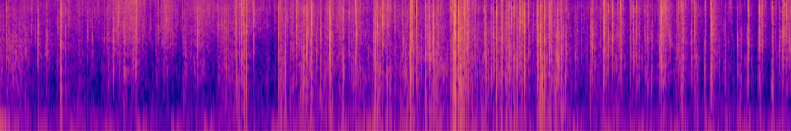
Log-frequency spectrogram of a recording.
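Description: A small clear plastic bag with a green label, full of nuts, is held up and then crinkled and squeezed with the fingertips. Dense, bright crinkling and crackling pops come in rapid bursts, sparse and quieter at first, then louder and busier from about halfway on. There is almost no low end, and each snap dies away instantly.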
